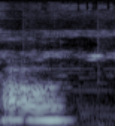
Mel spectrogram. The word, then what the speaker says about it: hour: An honest man, an honorable leader, an hour. So here H is silent and O, this sound is being pronounced.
